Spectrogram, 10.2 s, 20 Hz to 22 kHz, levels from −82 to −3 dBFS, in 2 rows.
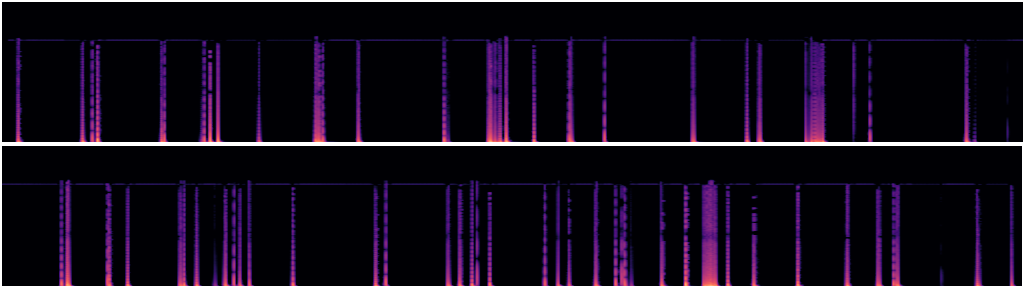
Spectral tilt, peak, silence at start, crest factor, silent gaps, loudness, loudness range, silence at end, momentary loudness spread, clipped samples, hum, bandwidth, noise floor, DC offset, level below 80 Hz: -5.5 dB/octave; -8 dBFS; 0.05 s; 26 dB; none; -35 LUFS; 3 LU; 0.2 s; 12 LU; under 0.1%; none; 16.5 kHz; -72 dBFS; under 0.1%; -48 dBFS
